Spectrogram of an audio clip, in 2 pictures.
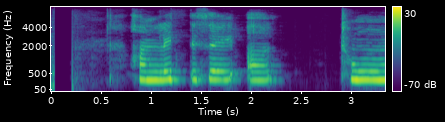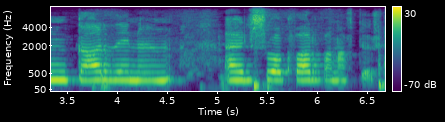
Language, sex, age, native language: Icelandic, female, 11, Icelandic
